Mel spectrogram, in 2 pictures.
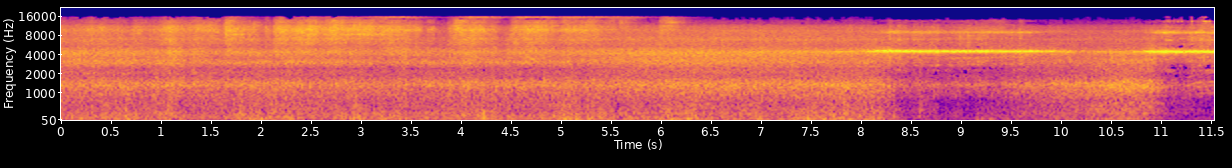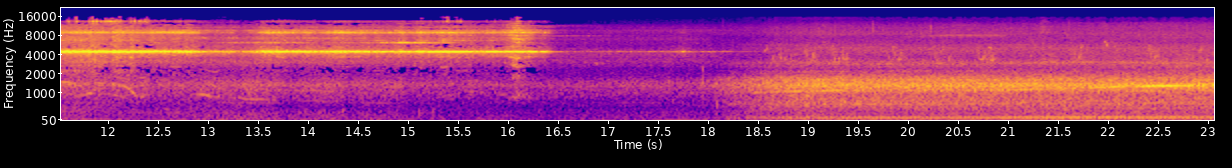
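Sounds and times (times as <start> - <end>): train wheels rumbling and rattling: 0.0 - 23.0
high-pitched brake squeal: 8.0 - 18.3, 21.9 - 23.0.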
